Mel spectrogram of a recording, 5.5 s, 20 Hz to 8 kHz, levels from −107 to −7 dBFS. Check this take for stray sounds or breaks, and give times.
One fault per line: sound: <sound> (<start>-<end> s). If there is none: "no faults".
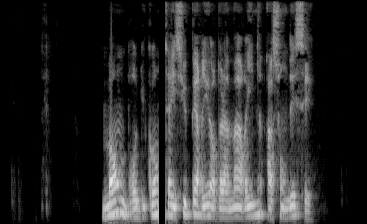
sound: dropout (2.4-2.5 s)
